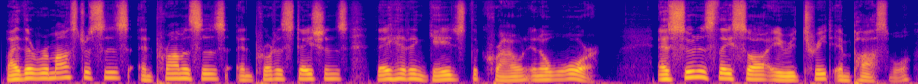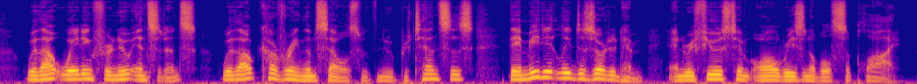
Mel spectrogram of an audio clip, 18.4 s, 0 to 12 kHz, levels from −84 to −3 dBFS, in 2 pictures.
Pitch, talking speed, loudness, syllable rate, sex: 130 Hz, 145 wpm, -20 LUFS, 5.1 syllables/s, male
